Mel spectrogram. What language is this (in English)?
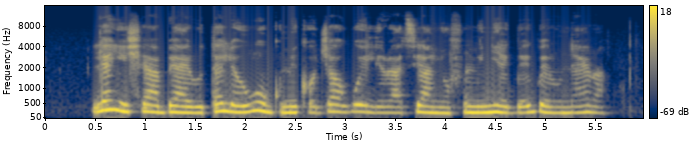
Yoruba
